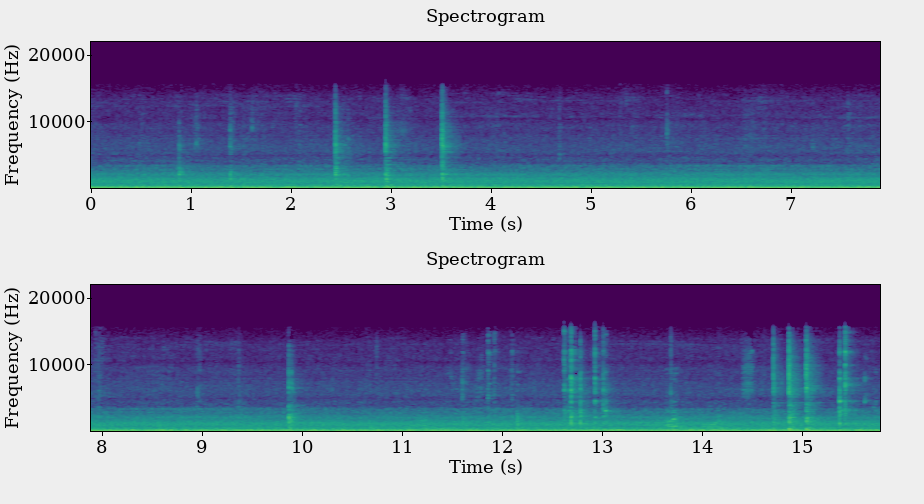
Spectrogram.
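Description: An extractor fan hums steadily.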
